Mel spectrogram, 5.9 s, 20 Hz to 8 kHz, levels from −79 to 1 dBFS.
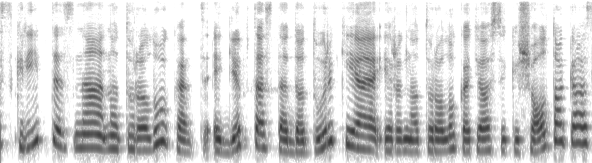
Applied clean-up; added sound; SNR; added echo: none; none; none; none.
